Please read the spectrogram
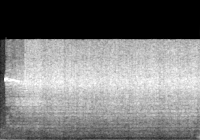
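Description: Water from a garden irrigation valve spraying out under pressure: a steady hiss that starts suddenly with a brief whistle as the valve is opened.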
